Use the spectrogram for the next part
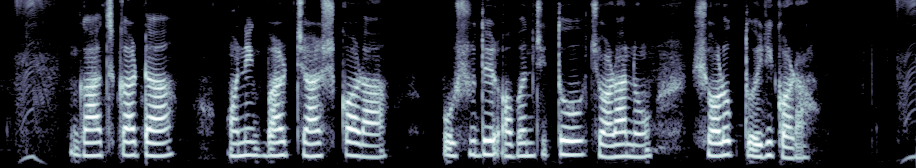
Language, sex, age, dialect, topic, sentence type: Bengali, male, 31-35, Northern/Varendri, agriculture, statement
